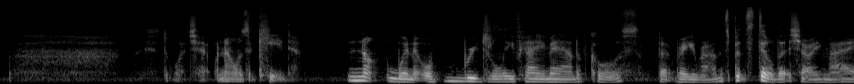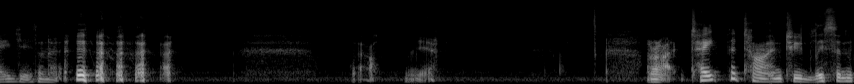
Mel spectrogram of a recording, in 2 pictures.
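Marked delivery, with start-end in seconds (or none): 0.1-2.9 hushed confiding whisper. Real, not acted. Whispered aside about childhood show. 12.1-12.9 whispering. Real, not acted. Whispered after laughing at herself.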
